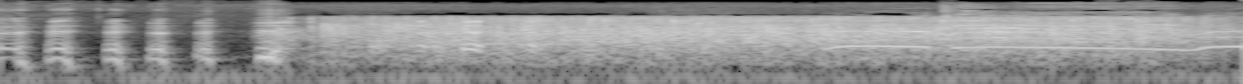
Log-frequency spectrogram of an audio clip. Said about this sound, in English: I love that. Listen to those cheers. Oh, my God.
